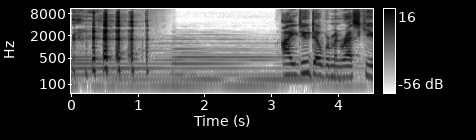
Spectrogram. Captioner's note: chuckles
